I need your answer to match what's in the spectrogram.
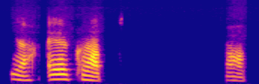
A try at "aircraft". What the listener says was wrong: Craft. Ada F-nya, terus baru FT. Aircraft. Jadi ada F ada T-nya. Ya, aircraft. Jangan kebalik ya. F dulu baru T. Aircraft.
